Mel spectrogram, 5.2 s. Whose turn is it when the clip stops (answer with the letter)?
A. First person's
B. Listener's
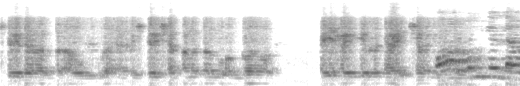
B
